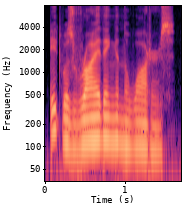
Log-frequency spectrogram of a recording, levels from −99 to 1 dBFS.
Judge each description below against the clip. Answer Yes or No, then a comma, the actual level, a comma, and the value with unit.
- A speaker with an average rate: No, fast, 210 wpm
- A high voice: No, low, 115 Hz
